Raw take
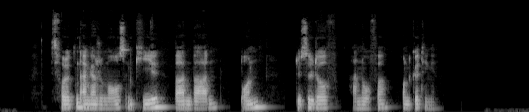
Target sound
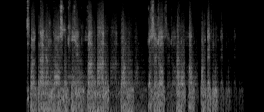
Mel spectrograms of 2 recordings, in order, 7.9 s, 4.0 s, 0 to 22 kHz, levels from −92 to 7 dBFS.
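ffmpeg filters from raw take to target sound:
-af "bass=f=250:g=11,treble=f=4k:g=6,aeval=exprs='sgn(val(0))*max(abs(val(0))-0.0355,0)':c=same,firequalizer=gain_entry='entry(120,0);entry(210,11);entry(590,-14);entry(4300,0);entry(8800,-8)':delay=0.05:min_phase=1,dynaudnorm=f=210:g=3:m=4.5dB,asetrate=88200,aresample=44100,afftfilt=real='hypot(re,im)*cos(PI*b)':imag='0':win_size=512:overlap=0.75,acompressor=threshold=-18dB:ratio=6,afftfilt=real='re*lt(hypot(re,im),0.0562)':imag='im*lt(hypot(re,im),0.0562)':win_size=1024:overlap=0.75,afftfilt=real='hypot(re,im)*cos(2*PI*random(0))':imag='hypot(re,im)*sin(2*PI*random(1))':win_size=512:overlap=0.75,aecho=1:1:197|394:0.126|0.0352,volume=11.5dB"

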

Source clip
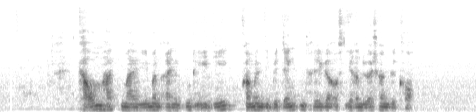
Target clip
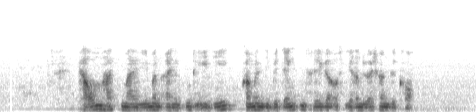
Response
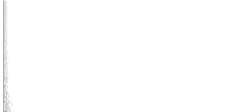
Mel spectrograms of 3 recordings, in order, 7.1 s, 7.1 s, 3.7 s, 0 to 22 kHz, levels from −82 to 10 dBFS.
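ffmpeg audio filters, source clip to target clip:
-filter_complex "[0:a]acrossover=split=240[a][b];[a]dynaudnorm=f=610:g=3:m=7dB[c];[c][b]amix=inputs=2:normalize=0,aresample=8000,aresample=44100,volume=3.5dB"

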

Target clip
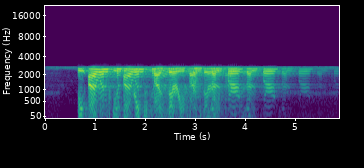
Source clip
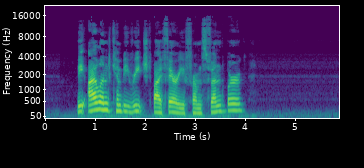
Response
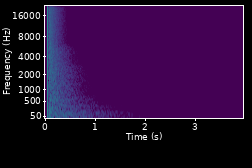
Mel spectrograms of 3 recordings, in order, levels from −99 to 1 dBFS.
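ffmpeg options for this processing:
-filter_complex "[0:a]acontrast=35,asplit=2[a][b];[b]adelay=706,lowpass=f=1.1k:p=1,volume=-3dB,asplit=2[c][d];[d]adelay=706,lowpass=f=1.1k:p=1,volume=0.2,asplit=2[e][f];[f]adelay=706,lowpass=f=1.1k:p=1,volume=0.2[g];[a][c][e][g]amix=inputs=4:normalize=0,asplit=2[h][i];[1:a]atrim=start_sample=2205[j];[i][j]afir=irnorm=-1:irlink=0,volume=-6dB[k];[h][k]amix=inputs=2:normalize=0,lowpass=f=2.3k:t=q:w=0.5098,lowpass=f=2.3k:t=q:w=0.6013,lowpass=f=2.3k:t=q:w=0.9,lowpass=f=2.3k:t=q:w=2.563,afreqshift=-2700,volume=-6dB"

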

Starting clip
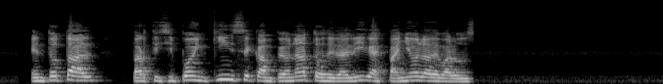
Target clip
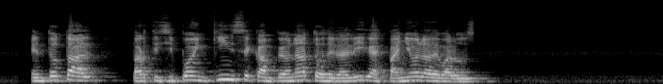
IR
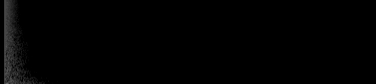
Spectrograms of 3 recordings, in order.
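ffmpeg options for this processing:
-filter_complex "[0:a]asplit=2[a][b];[b]lowshelf=f=340:g=9[c];[1:a]atrim=start_sample=2205,afade=t=out:st=0.36:d=0.01,atrim=end_sample=16317,lowpass=2.6k[d];[c][d]afir=irnorm=-1:irlink=0,volume=-19dB[e];[a][e]amix=inputs=2:normalize=0"

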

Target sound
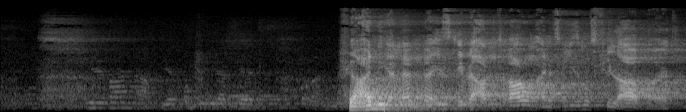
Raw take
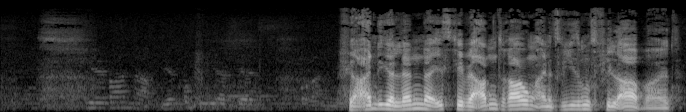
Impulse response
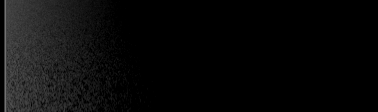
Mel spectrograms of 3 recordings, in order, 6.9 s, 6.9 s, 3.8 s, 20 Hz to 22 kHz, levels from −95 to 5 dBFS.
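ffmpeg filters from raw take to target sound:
-filter_complex "[0:a]asetnsamples=n=441:p=0,asendcmd='3.84 highpass f 1300',highpass=180[a];[1:a]atrim=start_sample=2205[b];[a][b]afir=irnorm=-1:irlink=0"

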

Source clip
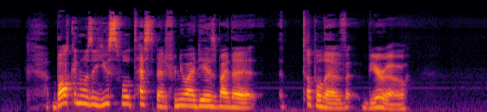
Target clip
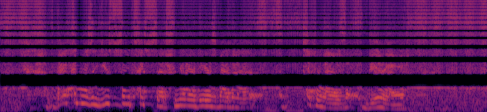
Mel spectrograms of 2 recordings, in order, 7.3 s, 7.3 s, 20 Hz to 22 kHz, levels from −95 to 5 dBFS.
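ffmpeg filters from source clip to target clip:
-filter_complex "[0:a]aeval=exprs='val(0)+0.5*0.075*sgn(val(0))':c=same,acrossover=split=430[a][b];[a]aeval=exprs='val(0)*(1-0.5/2+0.5/2*cos(2*PI*4.2*n/s))':c=same[c];[b]aeval=exprs='val(0)*(1-0.5/2-0.5/2*cos(2*PI*4.2*n/s))':c=same[d];[c][d]amix=inputs=2:normalize=0,asoftclip=type=hard:threshold=-17dB,aderivative,afftfilt=real='re*lt(hypot(re,im),0.0562)':imag='im*lt(hypot(re,im),0.0562)':win_size=1024:overlap=0.75,highshelf=f=2k:g=-10.5,aecho=1:1:333:0.158,afftfilt=real='re*eq(mod(floor(b*sr/1024/850),2),0)':imag='im*eq(mod(floor(b*sr/1024/850),2),0)':win_size=1024:overlap=0.75,volume=8dB"

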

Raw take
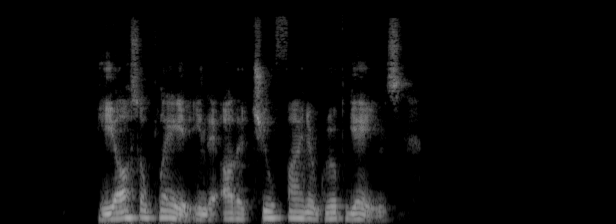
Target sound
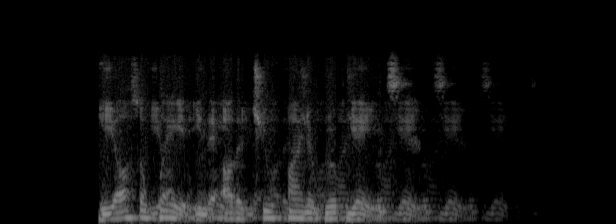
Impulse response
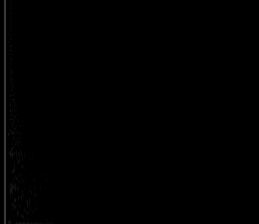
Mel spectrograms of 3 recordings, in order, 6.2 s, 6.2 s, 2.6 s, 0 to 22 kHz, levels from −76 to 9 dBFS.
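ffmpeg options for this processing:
-af "aecho=1:1:461|922|1383|1844:0.2|0.0778|0.0303|0.0118,agate=range=-11dB:threshold=-58dB:ratio=16:detection=peak,aresample=16000,acrusher=bits=4:mode=log:mix=0:aa=0.000001,aresample=44100,acompressor=threshold=-32dB:ratio=6"

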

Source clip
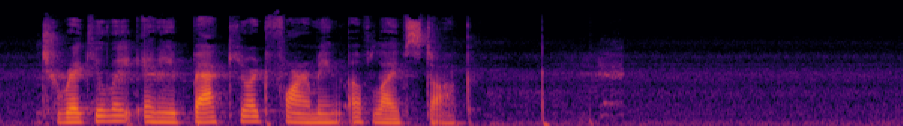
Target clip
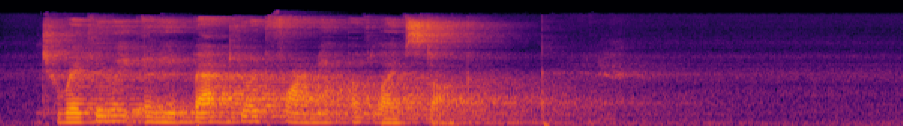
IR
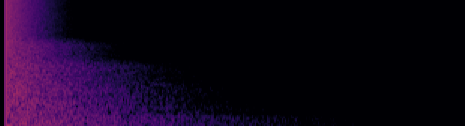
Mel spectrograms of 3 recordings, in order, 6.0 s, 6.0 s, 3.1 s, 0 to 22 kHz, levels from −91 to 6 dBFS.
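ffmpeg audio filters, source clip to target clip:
-filter_complex "[0:a]asettb=1/sr,asplit=3[a][b][c];[a]atrim=end=1.334[d];[b]atrim=start=1.33:end=2.56,asetpts=PTS-STARTPTS,afade=t=in:d=0.004:c=qsin,afade=t=out:st=1.226:d=0.004:c=qsin,highpass=140[e];[c]atrim=start=2.556[f];[d][e]acrossfade=d=0.004:c1=hsin:c2=qsin[g];[g][f]acrossfade=d=0.004:c1=qsin:c2=hsin,asplit=2[h][i];[i]aemphasis=mode=production:type=riaa[j];[1:a]atrim=start_sample=2205,asetrate=27783,aresample=44100[k];[j][k]afir=irnorm=-1:irlink=0,volume=-5dB[l];[h][l]amix=inputs=2:normalize=0,volume=5dB"

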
